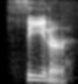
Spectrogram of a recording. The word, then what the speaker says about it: theater: Okay, right here, theater. Remember, this is a soft TH or a voiceless TH.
